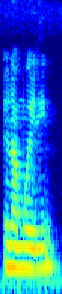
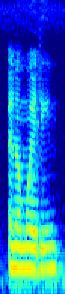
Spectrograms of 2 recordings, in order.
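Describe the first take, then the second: No difference in how they are said.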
